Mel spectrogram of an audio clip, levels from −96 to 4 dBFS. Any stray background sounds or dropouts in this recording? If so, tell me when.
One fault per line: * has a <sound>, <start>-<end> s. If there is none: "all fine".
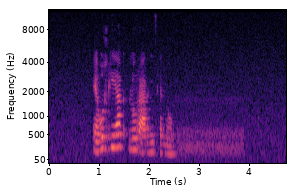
all fine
